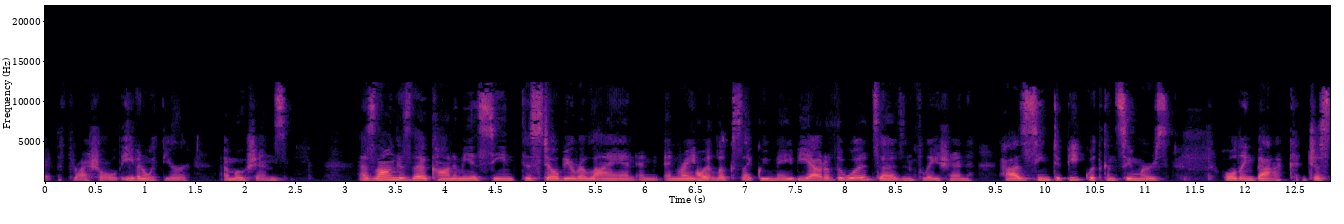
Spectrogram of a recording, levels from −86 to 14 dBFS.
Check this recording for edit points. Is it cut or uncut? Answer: cut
